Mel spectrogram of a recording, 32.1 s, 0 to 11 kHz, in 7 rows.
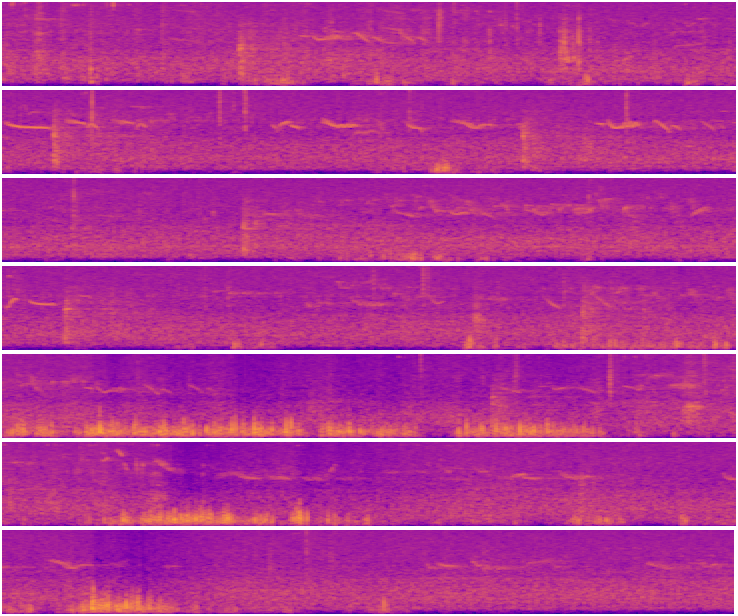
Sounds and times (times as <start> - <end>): Horse: 0.0 - 3.8, 21.4 - 24.0
Outside, urban or manmade: 0.0 - 32.1.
